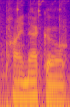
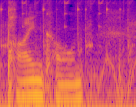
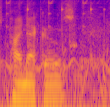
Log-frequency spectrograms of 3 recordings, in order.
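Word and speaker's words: Pineco: to do on a Pineo which for the longest time I mispronounced and called pine cone like the as if the Pokemon company would have zero originality and just call something that looks like a pine cone exactly that a pine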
